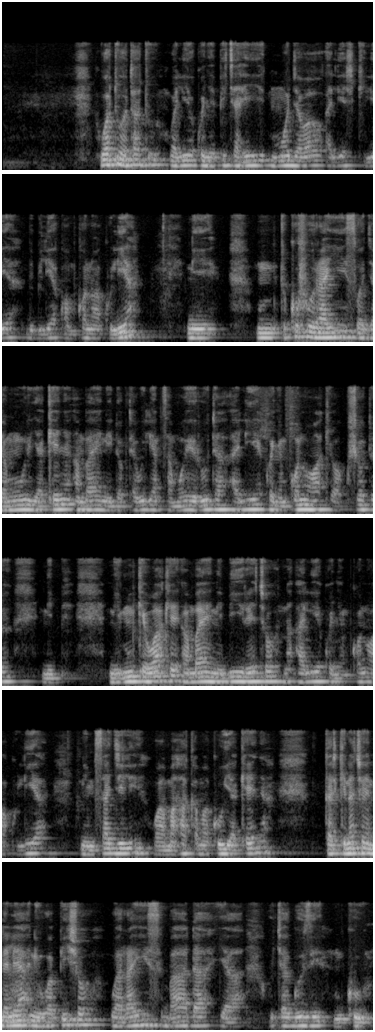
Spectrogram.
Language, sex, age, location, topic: Swahili, male, 25-35, Nakuru, government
